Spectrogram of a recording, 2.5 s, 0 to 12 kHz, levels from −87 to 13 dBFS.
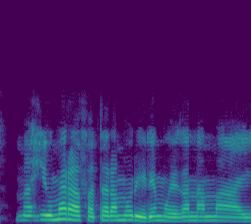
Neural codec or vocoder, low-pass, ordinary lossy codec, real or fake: codec, 16 kHz, 16 kbps, FunCodec, trained on LibriTTS, 50 frames a second; 7.2 kHz; AAC, 64 kbps; fake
